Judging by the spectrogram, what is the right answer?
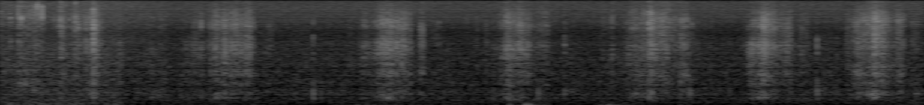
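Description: A person chewing something crunchy with the mouth close to the microphone: soft crunches about once a second.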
